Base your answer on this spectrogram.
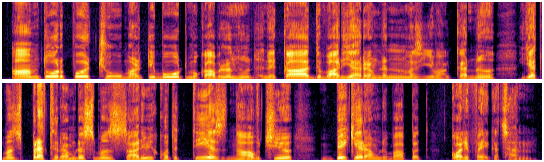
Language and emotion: Kashmiri, neutral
